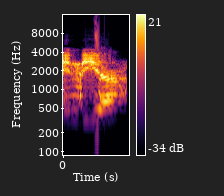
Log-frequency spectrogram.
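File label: "India", English; Alphabet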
